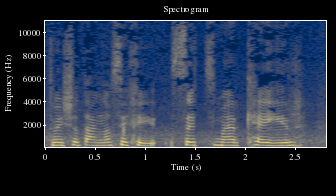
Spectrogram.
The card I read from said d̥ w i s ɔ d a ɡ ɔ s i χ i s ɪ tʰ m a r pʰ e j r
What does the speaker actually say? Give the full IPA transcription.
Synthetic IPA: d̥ w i ʃ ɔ d a ŋ ɔ s i χ i s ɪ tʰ m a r kʰ e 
